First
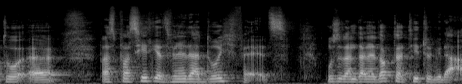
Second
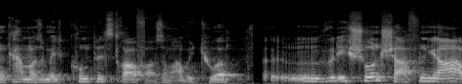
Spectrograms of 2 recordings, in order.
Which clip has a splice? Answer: second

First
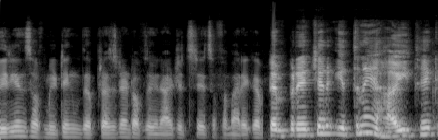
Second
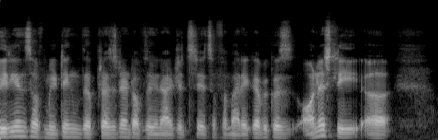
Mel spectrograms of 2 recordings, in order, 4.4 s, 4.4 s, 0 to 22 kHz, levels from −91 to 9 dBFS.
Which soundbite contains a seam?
first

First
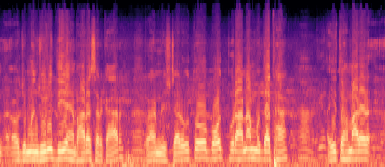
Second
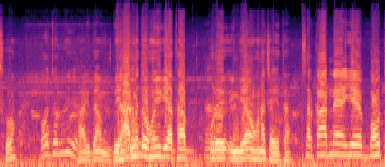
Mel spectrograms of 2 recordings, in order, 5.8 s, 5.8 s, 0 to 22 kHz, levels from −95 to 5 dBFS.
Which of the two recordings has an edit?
second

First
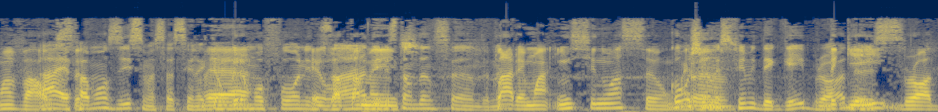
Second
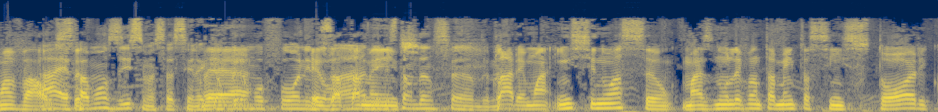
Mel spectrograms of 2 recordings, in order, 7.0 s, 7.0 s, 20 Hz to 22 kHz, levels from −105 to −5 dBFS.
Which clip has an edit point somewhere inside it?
second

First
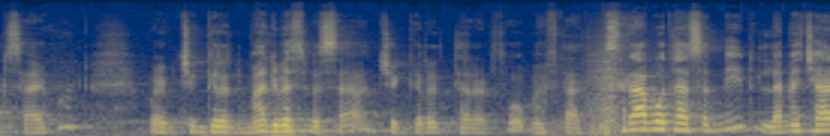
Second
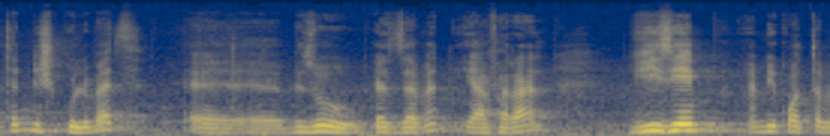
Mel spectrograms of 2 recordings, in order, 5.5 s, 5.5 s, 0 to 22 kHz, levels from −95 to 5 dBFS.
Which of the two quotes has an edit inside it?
first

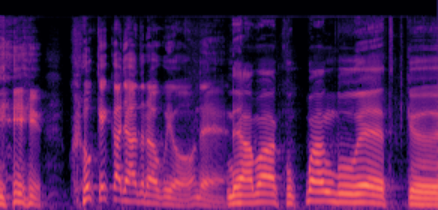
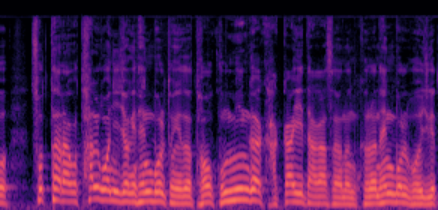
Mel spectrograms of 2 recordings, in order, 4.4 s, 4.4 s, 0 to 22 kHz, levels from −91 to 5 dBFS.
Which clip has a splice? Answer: first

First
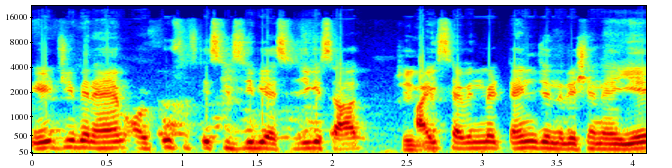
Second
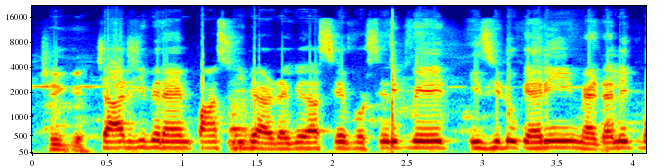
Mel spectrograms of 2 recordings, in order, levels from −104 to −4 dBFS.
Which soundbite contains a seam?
second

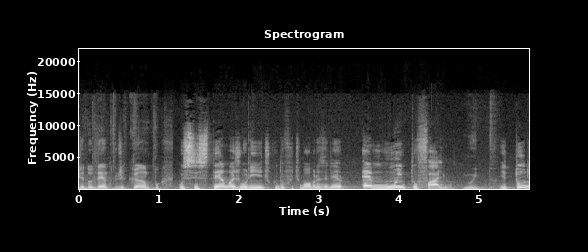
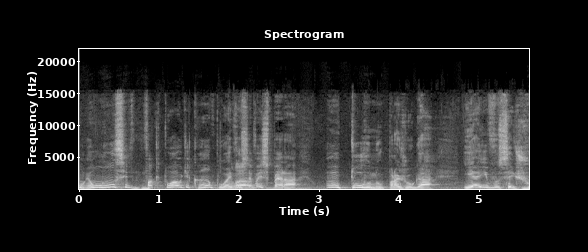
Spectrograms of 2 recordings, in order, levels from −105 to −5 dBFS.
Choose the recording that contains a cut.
first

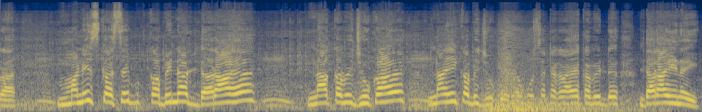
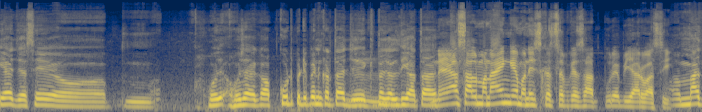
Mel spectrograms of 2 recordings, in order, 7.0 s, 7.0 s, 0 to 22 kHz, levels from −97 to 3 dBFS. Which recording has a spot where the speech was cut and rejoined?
first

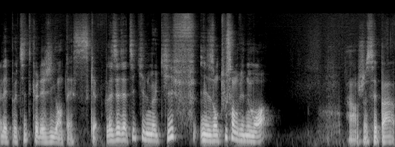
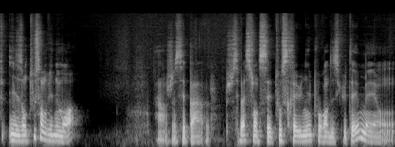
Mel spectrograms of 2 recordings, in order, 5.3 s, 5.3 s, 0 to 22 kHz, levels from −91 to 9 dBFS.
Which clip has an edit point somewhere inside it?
first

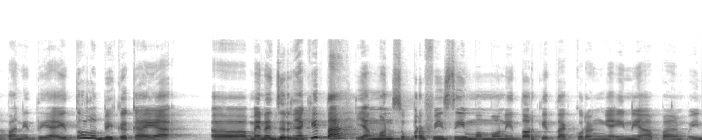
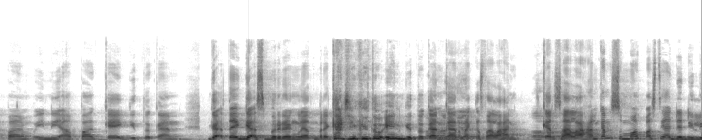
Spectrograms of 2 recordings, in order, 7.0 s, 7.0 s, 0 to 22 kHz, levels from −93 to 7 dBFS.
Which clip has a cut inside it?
second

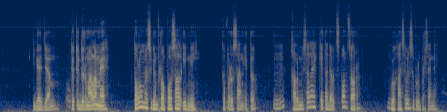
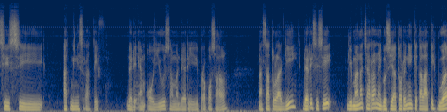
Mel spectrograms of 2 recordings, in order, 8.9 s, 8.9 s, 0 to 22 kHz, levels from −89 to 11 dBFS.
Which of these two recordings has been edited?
first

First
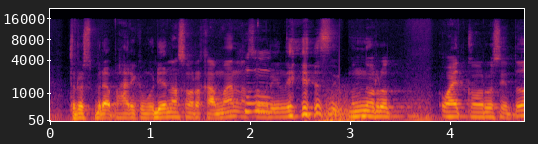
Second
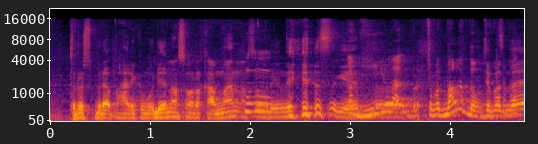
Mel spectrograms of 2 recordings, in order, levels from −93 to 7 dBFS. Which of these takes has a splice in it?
first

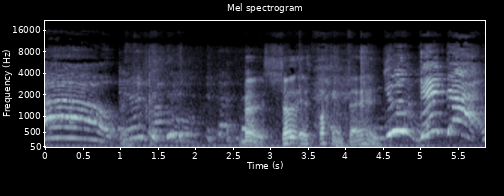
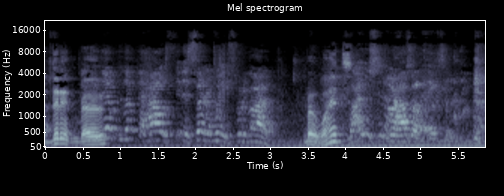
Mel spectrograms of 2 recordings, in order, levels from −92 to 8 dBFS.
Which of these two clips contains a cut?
first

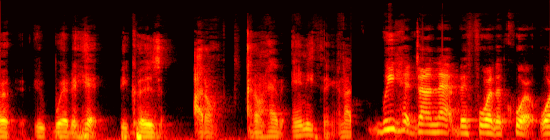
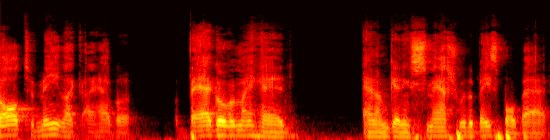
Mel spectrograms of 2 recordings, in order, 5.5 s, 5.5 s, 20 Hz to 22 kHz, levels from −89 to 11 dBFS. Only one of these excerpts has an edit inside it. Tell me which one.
first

